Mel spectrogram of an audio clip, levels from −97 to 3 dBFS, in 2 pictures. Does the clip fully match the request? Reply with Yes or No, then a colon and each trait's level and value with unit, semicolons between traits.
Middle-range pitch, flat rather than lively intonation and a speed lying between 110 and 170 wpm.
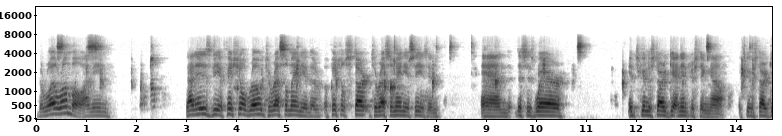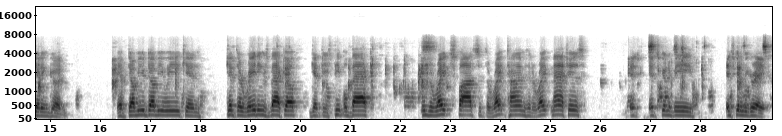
No: medium, 155 Hz; average, 3.2 semitones; average, 140 wpm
